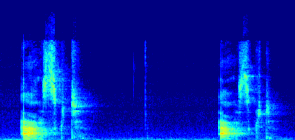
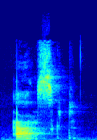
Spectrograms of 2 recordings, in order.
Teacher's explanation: you add Edie you're gonna get a T sound asked asked you won't hear the e at all and the D will sound like a T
